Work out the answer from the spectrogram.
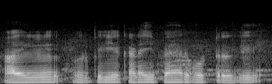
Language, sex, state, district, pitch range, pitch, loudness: Tamil, male, Tamil Nadu, Kanyakumari, 105-110 Hz, 110 Hz, -19 LUFS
